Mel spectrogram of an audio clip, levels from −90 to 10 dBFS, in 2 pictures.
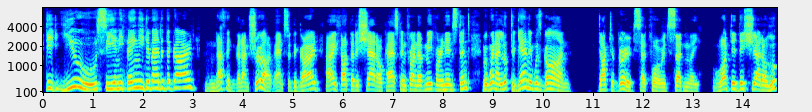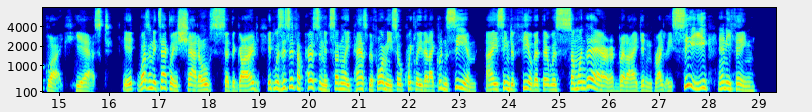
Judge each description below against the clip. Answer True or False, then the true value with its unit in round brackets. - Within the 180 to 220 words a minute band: True (190 wpm)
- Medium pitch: True (180 Hz)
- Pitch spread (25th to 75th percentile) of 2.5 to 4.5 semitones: False (5.2 semitones)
